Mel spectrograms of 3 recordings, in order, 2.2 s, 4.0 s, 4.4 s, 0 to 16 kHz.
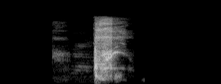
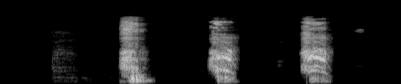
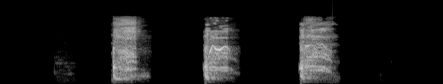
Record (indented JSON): {
  "cough_length": "2.2 s",
  "cough_amplitude": 32658,
  "cough_signal_mean_std_ratio": 0.26,
  "exhalation_length": "4.0 s",
  "exhalation_amplitude": 28788,
  "exhalation_signal_mean_std_ratio": 0.34,
  "three_cough_length": "4.4 s",
  "three_cough_amplitude": 31158,
  "three_cough_signal_mean_std_ratio": 0.34,
  "survey_phase": "beta (2021-08-13 to 2022-03-07)",
  "age": "45-64",
  "gender": "Female",
  "wearing_mask": "No",
  "symptom_none": true,
  "smoker_status": "Ex-smoker",
  "respiratory_condition_asthma": false,
  "respiratory_condition_other": false,
  "recruitment_source": "REACT",
  "submission_delay": "3 days",
  "covid_test_result": "Negative",
  "covid_test_method": "RT-qPCR",
  "influenza_a_test_result": "Negative",
  "influenza_b_test_result": "Negative"
}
